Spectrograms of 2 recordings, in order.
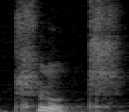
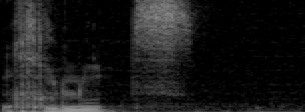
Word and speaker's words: tlhutlh: There are some sounds that the actor couldn't pronounce, such as the ones in tlut, to drink. The person said chlutz.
